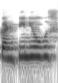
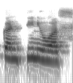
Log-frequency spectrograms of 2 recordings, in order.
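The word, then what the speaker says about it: continuous: जैसे ये present कंटिन्यूस word नहीं है, ये प्रेजेंट कंटिन्यूअस है, ठीक है। आपने इसको प्रेजेंट कंटिन्यूअस पढ़ना है, ठीक है।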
